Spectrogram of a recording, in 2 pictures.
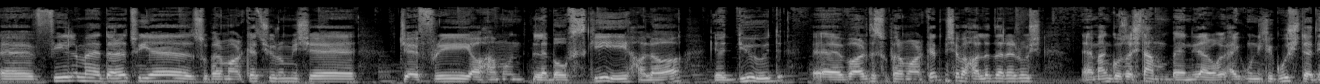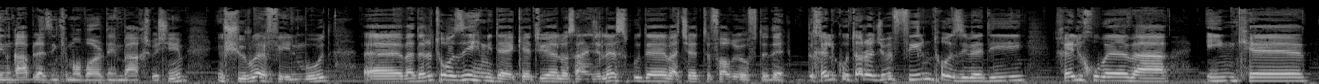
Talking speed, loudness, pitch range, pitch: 150 wpm, -22 LUFS, 120-160 Hz, 135 Hz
